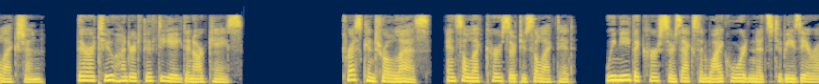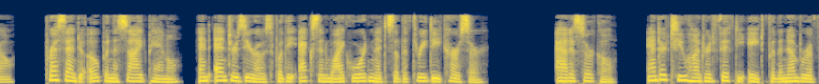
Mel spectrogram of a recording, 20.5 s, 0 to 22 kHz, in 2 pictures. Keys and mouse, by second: 5.6 shift+s, 8.8 n, 16.4 shift+a, 18.8-20.4 drag.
